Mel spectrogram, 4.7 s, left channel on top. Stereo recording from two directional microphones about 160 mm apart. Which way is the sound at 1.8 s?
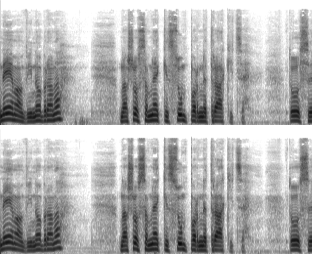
Centre (ahead or behind).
